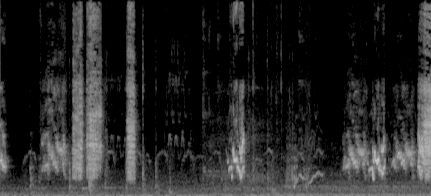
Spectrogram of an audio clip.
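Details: Male and female budgerigars kept together as pets, during mating; scattered scratchy chirps and short squeaky notes separated by pauses.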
